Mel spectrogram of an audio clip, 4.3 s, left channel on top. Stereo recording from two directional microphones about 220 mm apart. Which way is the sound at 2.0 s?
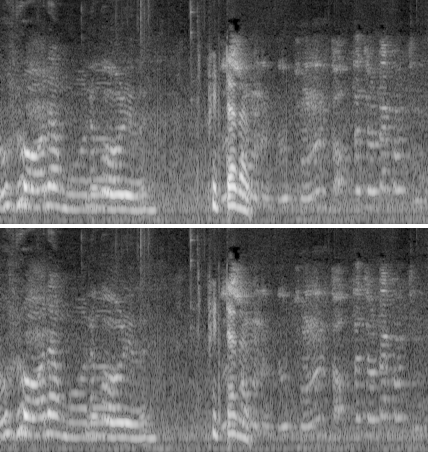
10° right (ahead or behind).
